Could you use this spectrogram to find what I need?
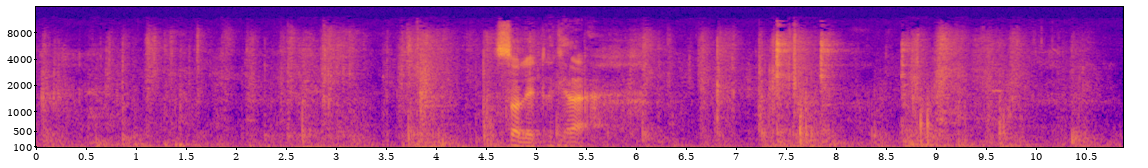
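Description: Feet shuffle and thud on a padded floor.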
